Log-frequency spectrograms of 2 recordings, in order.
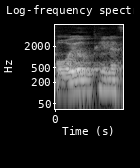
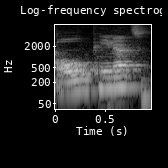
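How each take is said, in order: First: It is said without a Southern accent. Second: It is said with a Southern accent.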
